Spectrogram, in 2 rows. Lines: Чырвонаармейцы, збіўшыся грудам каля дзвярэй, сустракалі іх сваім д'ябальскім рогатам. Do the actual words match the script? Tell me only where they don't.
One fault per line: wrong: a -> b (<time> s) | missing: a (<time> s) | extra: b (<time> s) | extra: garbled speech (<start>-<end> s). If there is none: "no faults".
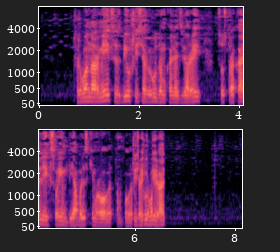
extra: garbled speech (5.8-6.6 s)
